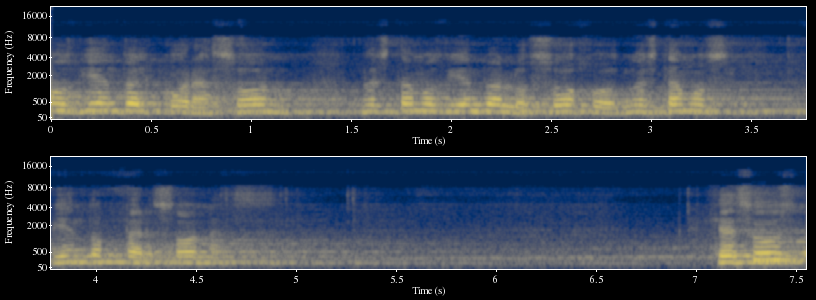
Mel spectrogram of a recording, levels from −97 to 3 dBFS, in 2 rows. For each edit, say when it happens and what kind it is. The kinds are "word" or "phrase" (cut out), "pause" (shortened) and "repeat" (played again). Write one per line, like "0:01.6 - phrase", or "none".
none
